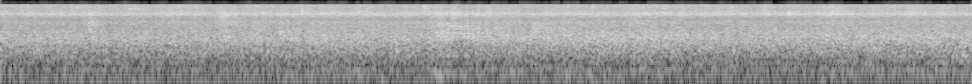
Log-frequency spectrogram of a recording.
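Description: Heavy monsoon-style rain pours during a thunderstorm with lightning, a dense, steady hiss filling the whole stretch at close range with no voices over it.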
